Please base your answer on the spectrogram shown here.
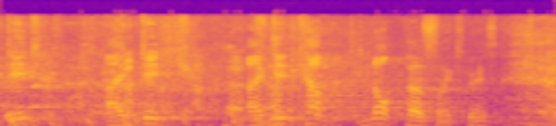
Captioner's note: members laugh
